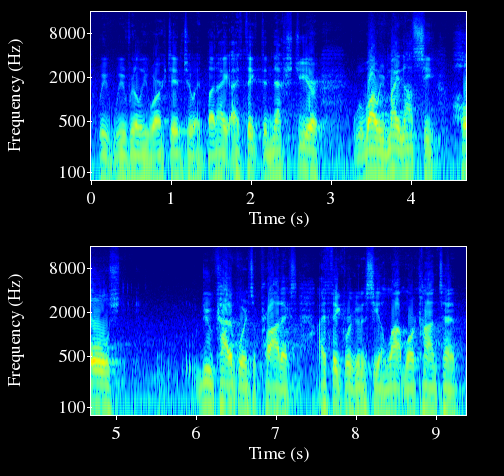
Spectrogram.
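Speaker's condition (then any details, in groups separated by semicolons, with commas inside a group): No condition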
